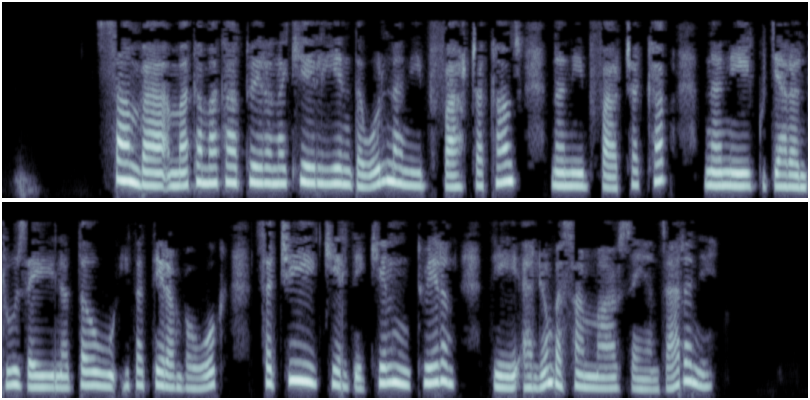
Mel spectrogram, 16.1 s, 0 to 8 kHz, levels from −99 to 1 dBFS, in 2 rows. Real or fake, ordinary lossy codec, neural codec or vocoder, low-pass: fake; MP3, 24 kbps; codec, 16 kHz, 2 kbps, X-Codec, WavLM features, trained on Multilingual LibriSpeech; 7.2 kHz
